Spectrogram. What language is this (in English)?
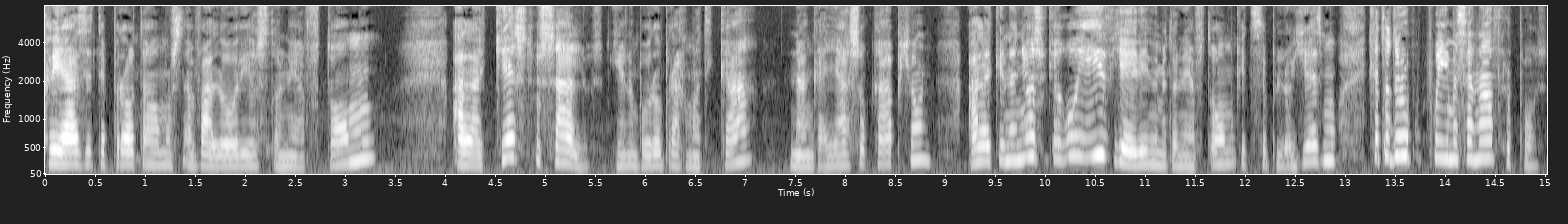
Greek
